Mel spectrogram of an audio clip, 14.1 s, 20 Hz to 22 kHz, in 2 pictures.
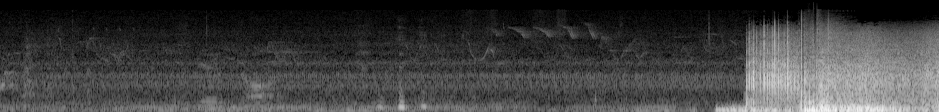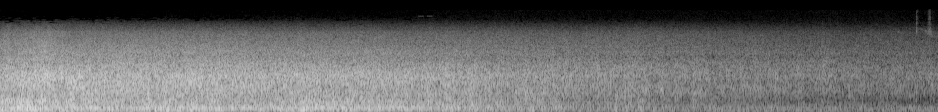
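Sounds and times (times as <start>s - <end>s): blast boom with sharp cracks: 5.4s - 13.0s
rolling rumble: 5.4s - 13.9s.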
